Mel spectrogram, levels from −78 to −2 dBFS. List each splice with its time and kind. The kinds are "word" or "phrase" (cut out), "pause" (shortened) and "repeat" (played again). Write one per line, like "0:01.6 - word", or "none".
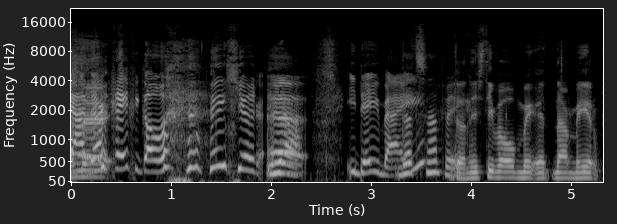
0:01.9 - word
